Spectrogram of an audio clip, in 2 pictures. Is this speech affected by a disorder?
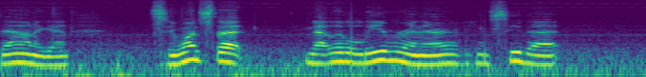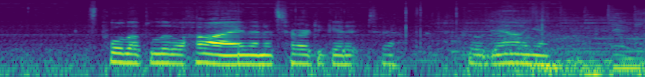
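No.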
